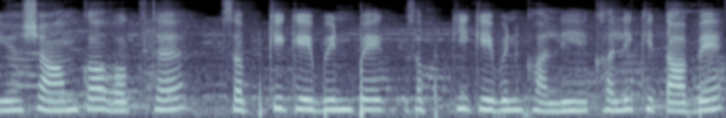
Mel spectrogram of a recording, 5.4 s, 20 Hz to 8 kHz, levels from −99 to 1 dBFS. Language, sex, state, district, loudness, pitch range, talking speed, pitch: Hindi, female, Chhattisgarh, Bilaspur, -21 LUFS, 230-255 Hz, 165 wpm, 245 Hz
